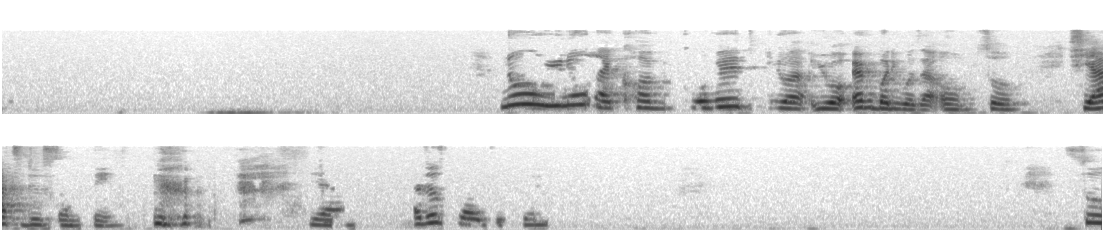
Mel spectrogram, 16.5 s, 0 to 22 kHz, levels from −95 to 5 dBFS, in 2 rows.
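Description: No technical faults can be heard in this speech, which shows only the ordinary bass trimming of call microphone processing.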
